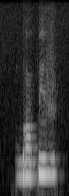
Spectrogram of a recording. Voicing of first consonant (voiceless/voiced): voiced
